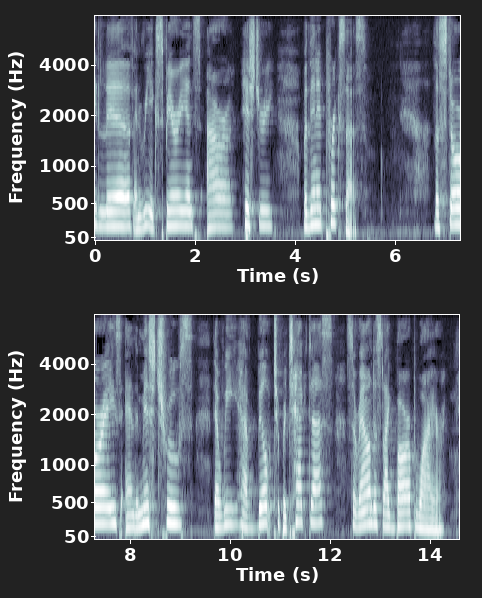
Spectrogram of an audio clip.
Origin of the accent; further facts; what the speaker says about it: Richmond, Virginia, United States; now in Maryland, United States; Wade actually, I hail from Richmond, Virginia.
